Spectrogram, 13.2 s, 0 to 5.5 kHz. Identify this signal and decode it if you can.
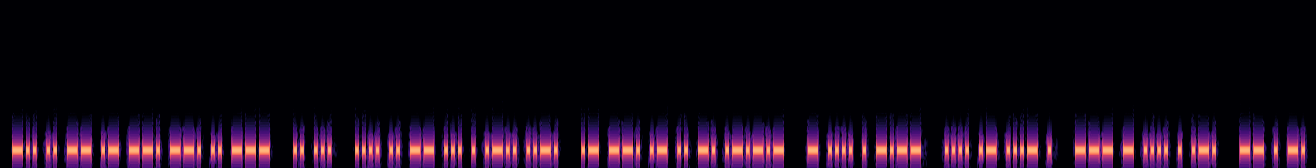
Morse code, heard as a keyed tone, about 34 wpm, 600 Hz. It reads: DIMAGGIO IS HIMSELF AGAIN. THEY HAVE OTHER MEN
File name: the old man and the sea / the old man and the sea 1 35wpm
